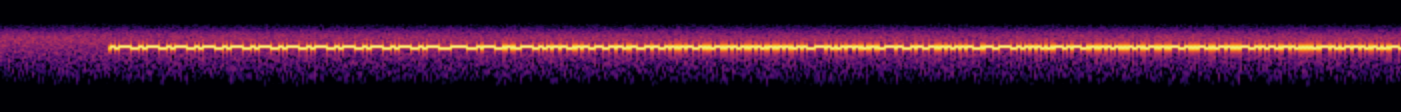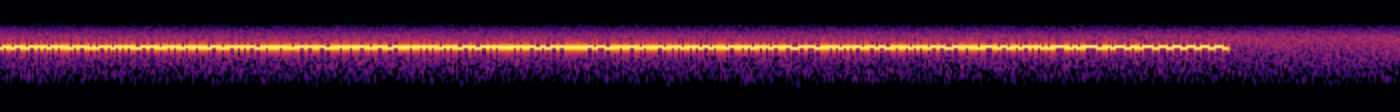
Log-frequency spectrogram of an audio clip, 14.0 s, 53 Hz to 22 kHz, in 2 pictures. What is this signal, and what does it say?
NAVTEX (SITOR-B), 100 baud, 170 Hz shift, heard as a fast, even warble, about 1700 Hz centre. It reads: ZCZC EE80 CONTAINER ADRIFT IN PSN 35-31S 094-17E. CANCEL THIS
